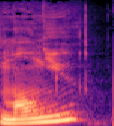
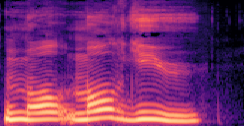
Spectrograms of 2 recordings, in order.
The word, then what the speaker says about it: Molyneux: I think it's Molyneux. – Molyneux. I feel like it's French. – Definitely. The EUX is the giveaway. – So it's the, what, like Molyneux sisters?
